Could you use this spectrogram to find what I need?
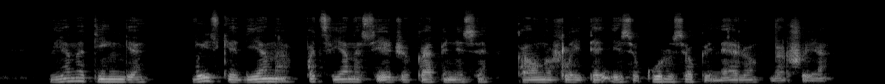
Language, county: Lithuanian, Panevėžys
